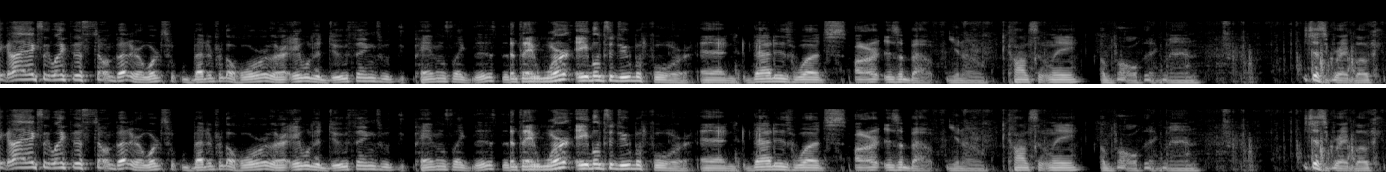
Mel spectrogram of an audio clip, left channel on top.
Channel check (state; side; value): identical; both; correlation 1.00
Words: I actually like this tone better. It works better for the horror. They're able to do things with panels like this that they weren't able to do before. And that is what art is about, you know, constantly evolving, man. It's just a great book.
